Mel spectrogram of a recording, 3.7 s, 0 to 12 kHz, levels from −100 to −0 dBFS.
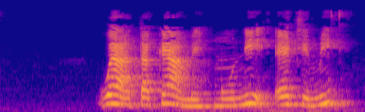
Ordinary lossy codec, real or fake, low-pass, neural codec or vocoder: MP3, 32 kbps; real; 9.9 kHz; none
